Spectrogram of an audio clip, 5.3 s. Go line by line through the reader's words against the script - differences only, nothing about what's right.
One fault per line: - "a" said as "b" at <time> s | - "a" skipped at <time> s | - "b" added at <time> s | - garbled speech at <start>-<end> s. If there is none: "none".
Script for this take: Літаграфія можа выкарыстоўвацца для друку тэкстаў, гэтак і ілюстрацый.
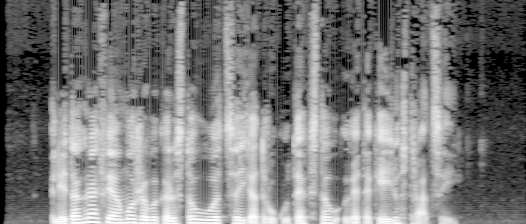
none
